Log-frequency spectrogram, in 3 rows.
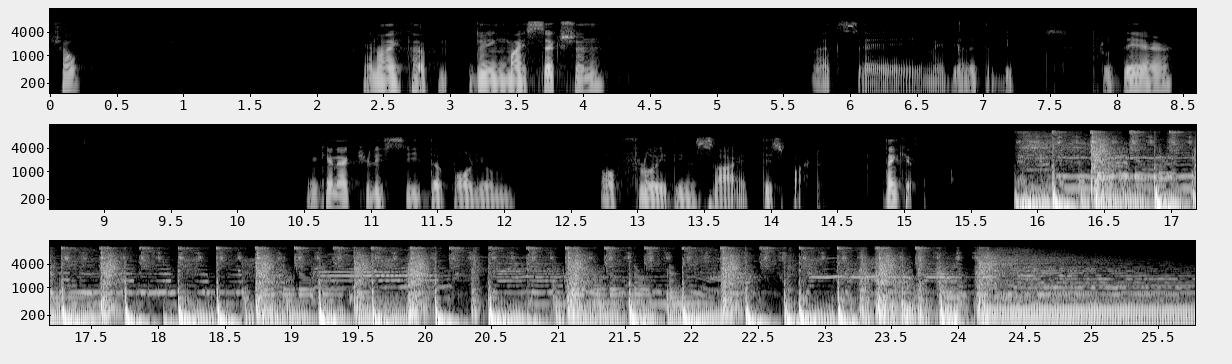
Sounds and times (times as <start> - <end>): Speech: 0.0 - 0.3, 2.3 - 4.2, 5.7 - 8.5, 10.5 - 15.2
Clicking: 1.7 - 2.3, 8.7 - 9.0.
